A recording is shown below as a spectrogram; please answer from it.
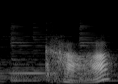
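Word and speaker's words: ขา: Ka, which means leg. Did you remember to pronounce the ka with a rising tone?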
